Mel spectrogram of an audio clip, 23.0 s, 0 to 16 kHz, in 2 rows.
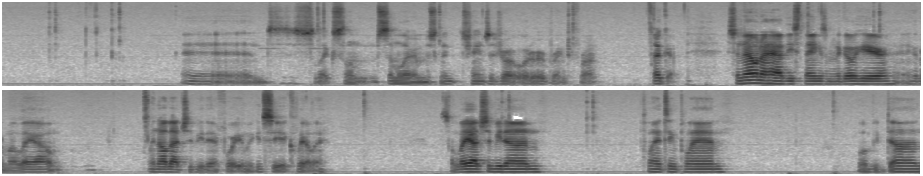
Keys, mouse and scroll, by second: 14.8 space, 20.7 space.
